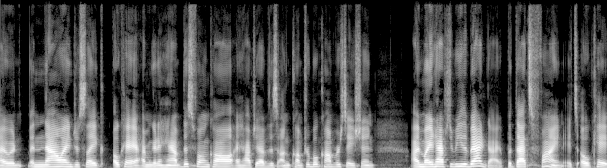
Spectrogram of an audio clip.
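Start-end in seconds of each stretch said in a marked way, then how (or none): none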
